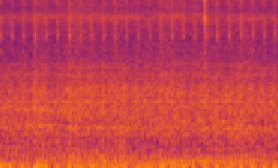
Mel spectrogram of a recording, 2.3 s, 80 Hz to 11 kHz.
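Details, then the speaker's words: Honda XRM125 FI idling after a general overhaul for oil starvation: new connecting rod, 0.50 oversize piston and rings, new O2 sensor; soft, even idle, quiet engine, good injector spray clearly heard, no knocks or ticks; normal idle. "Ganda ng buga ng injector. Rinig na rinig."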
